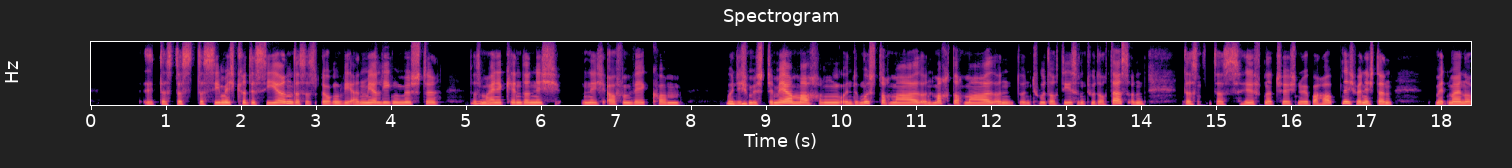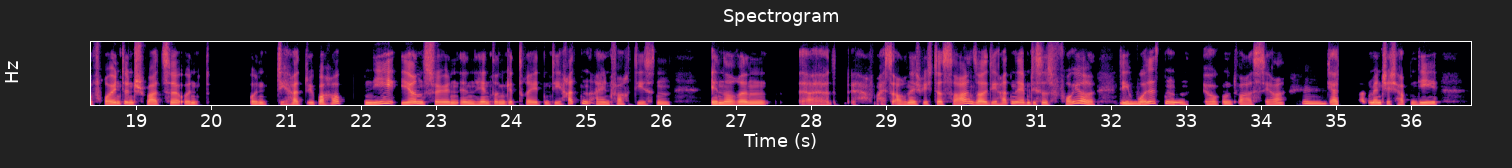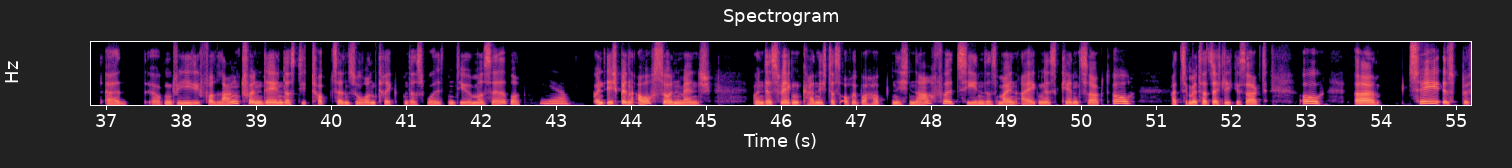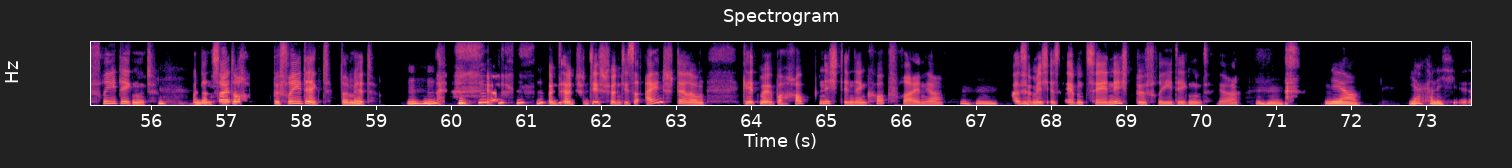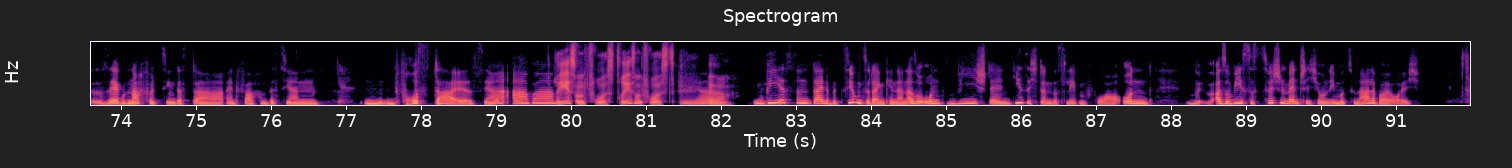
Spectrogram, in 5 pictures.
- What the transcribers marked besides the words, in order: chuckle; chuckle; chuckle
- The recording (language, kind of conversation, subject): German, advice, Warum fühle ich mich minderwertig, wenn ich mich mit meinen Freund:innen vergleiche?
